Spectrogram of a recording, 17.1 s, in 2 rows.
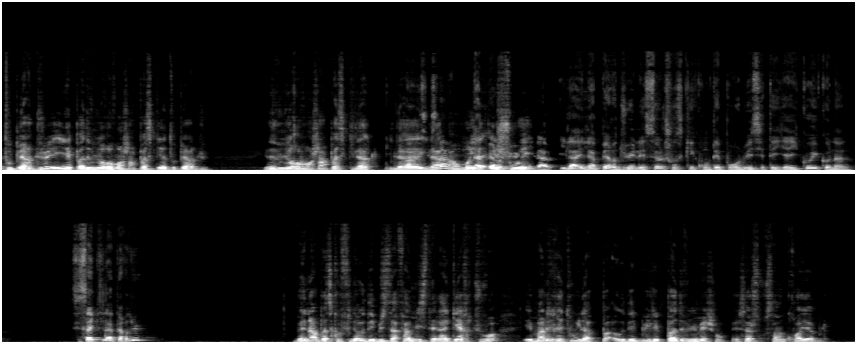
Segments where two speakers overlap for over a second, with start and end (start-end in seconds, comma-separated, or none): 4.0-5.4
